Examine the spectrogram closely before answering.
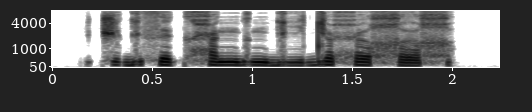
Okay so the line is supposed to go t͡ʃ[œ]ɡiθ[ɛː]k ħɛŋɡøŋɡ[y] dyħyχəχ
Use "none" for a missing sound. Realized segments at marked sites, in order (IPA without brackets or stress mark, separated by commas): œ, ɛ, i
